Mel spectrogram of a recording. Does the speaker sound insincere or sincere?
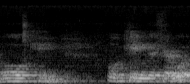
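sincere. The greeting sounds warm and sincere. The speaker truly means the good wish. The speaker calls it right. "But Daniel meant it"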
